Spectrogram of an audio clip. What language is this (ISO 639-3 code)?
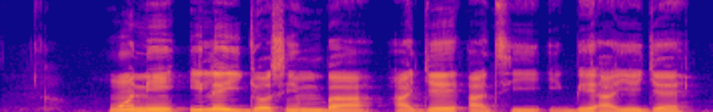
yor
